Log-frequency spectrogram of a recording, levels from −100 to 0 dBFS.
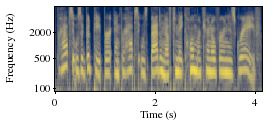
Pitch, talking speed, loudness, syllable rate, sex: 240 Hz, 290 wpm, -18 LUFS, 6.7 syllables/s, female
